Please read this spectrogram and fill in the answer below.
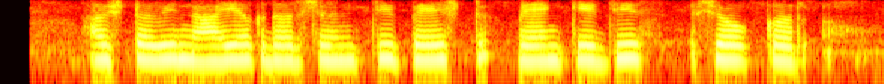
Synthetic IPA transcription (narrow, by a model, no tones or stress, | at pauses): əʂʈəʋinajəkd̪əɾɕənt͡ɕipesʈbɛ̃ŋked͡ʑis | ɕokəɾ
